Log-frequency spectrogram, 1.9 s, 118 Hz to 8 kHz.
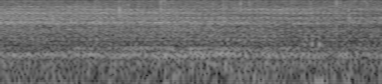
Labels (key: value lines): label: anthrophony, boat engine
recorder: SoundTrap 500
